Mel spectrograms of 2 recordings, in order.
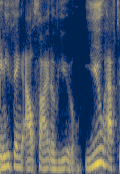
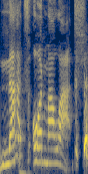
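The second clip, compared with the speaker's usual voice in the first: deliberate, spaced-out, slow, loud, high delivery; 8 semitones higher, 6 dB louder than usual. Refusing to let a friend complain, in an Iyanla Vanzant voice. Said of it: "in my Iyanla voice".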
